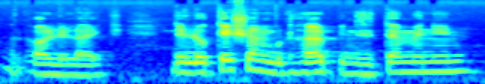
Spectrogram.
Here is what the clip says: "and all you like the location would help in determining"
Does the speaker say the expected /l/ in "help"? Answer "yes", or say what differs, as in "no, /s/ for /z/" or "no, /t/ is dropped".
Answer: yes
